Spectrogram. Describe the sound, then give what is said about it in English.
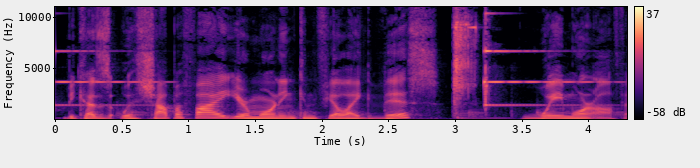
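A bright notification chime, the signal of a sale on an online store, rings twice, once at the start and again near the end, while a voice talks over it. “That's the sound of a sale being made on your new Shopify store.”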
